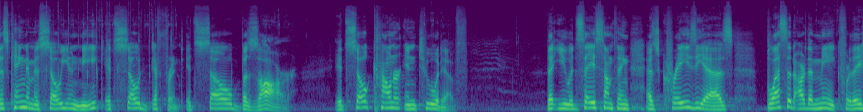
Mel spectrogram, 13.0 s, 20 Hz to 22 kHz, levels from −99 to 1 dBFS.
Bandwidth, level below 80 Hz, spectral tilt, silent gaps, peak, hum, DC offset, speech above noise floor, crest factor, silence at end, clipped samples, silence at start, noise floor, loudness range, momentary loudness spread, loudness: 16.5 kHz; -76 dBFS; -5.5 dB/octave; none; -12 dBFS; none; under 0.1%; 41 dB; 18 dB; 0 s; under 0.1%; 0 s; -71 dBFS; 4 LU; 9 LU; -30 LUFS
